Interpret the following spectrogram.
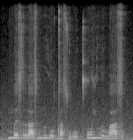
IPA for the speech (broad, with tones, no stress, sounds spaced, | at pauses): m ɛ˦ z r a˧ z ŋ ɯ˧ ð o˨ d a˨ s w o˨ t̪ʰ o˦ j ɯ˦˨ ə̯ β a˦ z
